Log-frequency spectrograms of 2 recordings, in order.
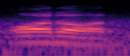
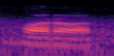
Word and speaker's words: horror: Horror, I am saying horror, not horror. H is silent in Spanish.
